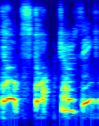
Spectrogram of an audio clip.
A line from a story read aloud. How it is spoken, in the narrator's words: shouted Grandma Jump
